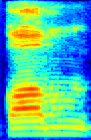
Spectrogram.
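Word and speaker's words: comb: word বা শব্দের ভিতরে যদি এম এবং বি পাশাপাশি থাকে এম এবং বি পাশাপাশি থাকে তাহলে তার উচ্চারণটা আমরা ওই শেষের বি টা বলা যাবে না যেমন বম কম থাম্ব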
